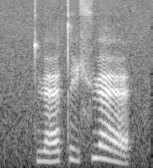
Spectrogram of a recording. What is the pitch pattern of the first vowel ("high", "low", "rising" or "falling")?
rising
